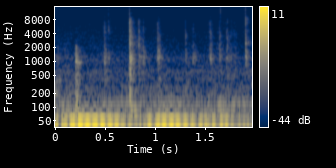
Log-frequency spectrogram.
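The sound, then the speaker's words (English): Keys clatter as someone types a search query on a computer keyboard, a quick, fairly soft run of many uneven clicks with one sharper tap standing out. “Let me type it in Google here and we'll find out.”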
